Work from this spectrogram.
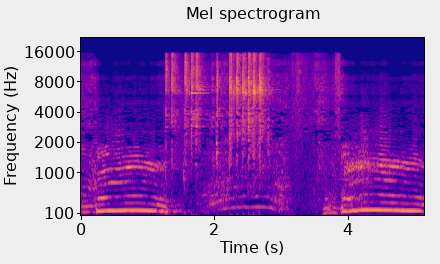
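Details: A cow during calving in the West lets out two loud, very low, drawn-out moos, one at the start and one at the end, separated by clattering and knocking noises.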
